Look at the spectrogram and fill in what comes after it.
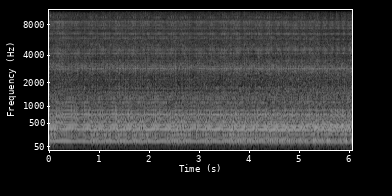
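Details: Super XL Automatic chainsaw, reported smelling hot, on ethanol-free TruFuel, almost warmed up: constant high two-stroke buzz holding steady without surging or dropping off, no throttle lag; runs evenly, healthy.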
